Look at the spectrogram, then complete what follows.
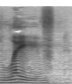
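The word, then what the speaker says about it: lave (לב): The Hebrew word for heart is lave. It's basically the Hebrew letter for L, the Hebrew letter for V, and then we know that you fill it in with a long A sound, so it's lave.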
